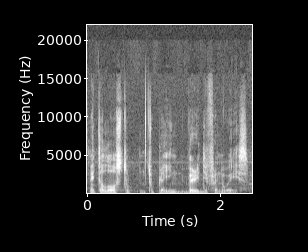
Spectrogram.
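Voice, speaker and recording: Deep, gravelly-voiced male pianist. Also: level tone, fast talker, a bit bright. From Bulgaria. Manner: searching for words, many fillers. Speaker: guest pianist. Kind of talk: conversational interview.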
